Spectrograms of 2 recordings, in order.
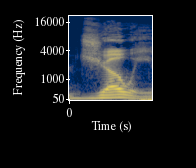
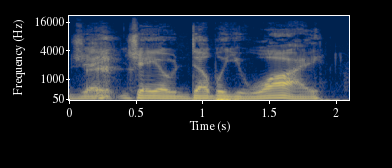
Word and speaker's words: Jowy: to bang or or joey which is your your best friend in sweden too but it's spelled j-o-w-y for some reason so at least it's not like okay that meant that that's like jowy but yeah that and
